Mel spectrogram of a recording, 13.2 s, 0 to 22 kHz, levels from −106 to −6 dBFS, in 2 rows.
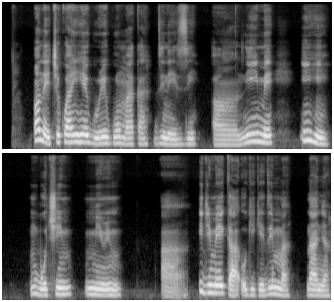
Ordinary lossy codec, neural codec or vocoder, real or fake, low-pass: none; vocoder, 48 kHz, 128 mel bands, Vocos; fake; none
